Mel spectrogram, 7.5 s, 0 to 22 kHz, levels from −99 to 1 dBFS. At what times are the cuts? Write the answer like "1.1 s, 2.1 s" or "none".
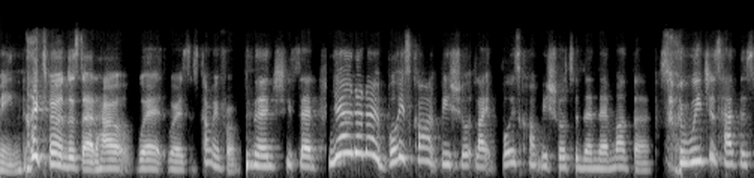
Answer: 6.5 s

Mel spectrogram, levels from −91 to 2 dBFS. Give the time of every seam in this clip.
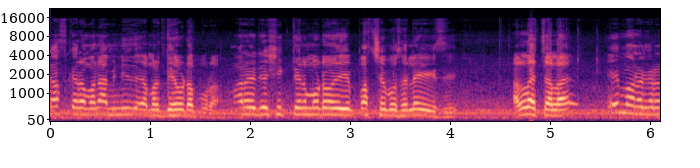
none

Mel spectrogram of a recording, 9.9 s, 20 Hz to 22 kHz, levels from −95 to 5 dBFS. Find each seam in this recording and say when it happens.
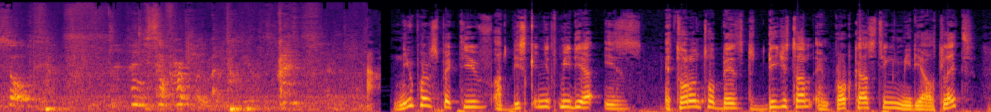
3.8 s

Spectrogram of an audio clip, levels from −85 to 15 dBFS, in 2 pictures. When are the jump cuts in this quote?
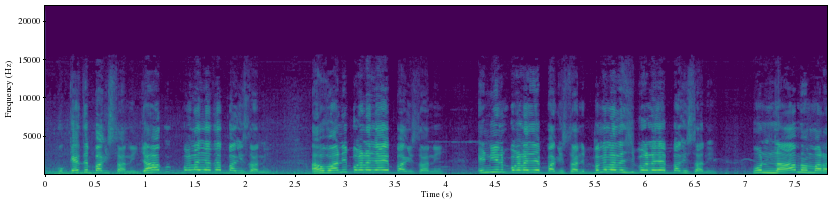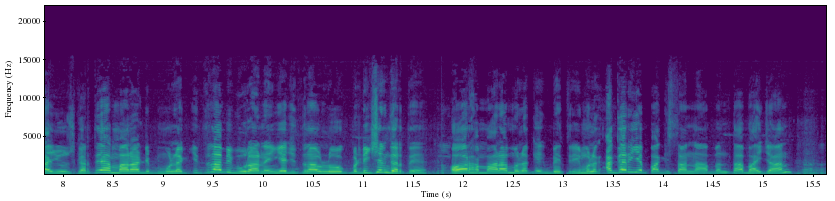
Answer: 8.1 s, 11.7 s

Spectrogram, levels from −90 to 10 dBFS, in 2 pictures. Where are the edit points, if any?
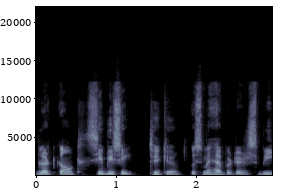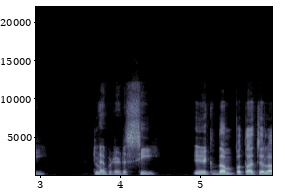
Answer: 4.7 s

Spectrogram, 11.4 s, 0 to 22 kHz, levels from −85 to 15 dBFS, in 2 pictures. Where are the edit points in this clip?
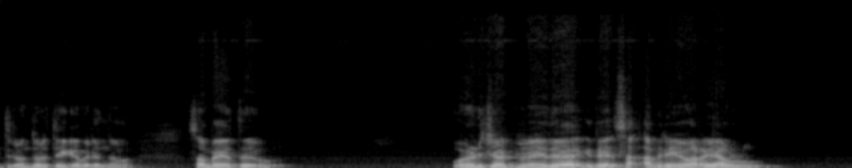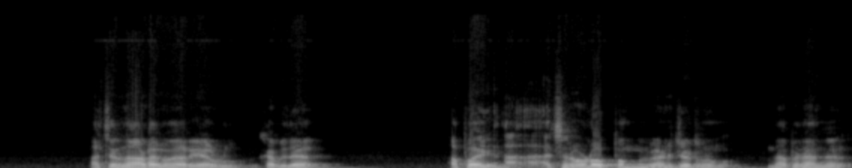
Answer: none

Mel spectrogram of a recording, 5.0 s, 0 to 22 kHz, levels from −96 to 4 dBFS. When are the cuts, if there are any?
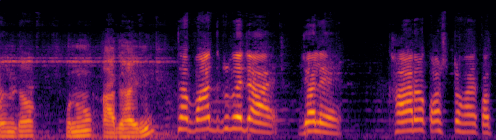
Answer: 1.8 s

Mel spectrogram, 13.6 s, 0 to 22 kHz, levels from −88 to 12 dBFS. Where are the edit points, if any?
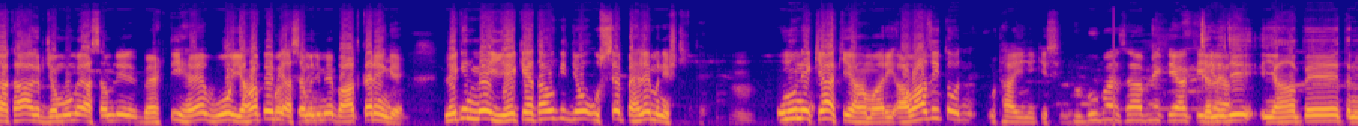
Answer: none

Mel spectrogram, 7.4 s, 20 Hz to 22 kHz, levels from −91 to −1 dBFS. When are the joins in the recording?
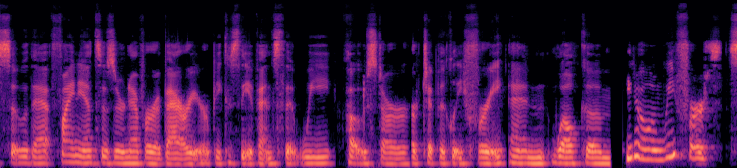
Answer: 3.7 s, 5.1 s, 6.2 s

